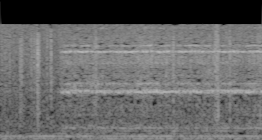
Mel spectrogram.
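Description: A telephone rings with a steady, high-pitched trilling tone that starts after a brief clatter and holds evenly to the end, over a low background hum.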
